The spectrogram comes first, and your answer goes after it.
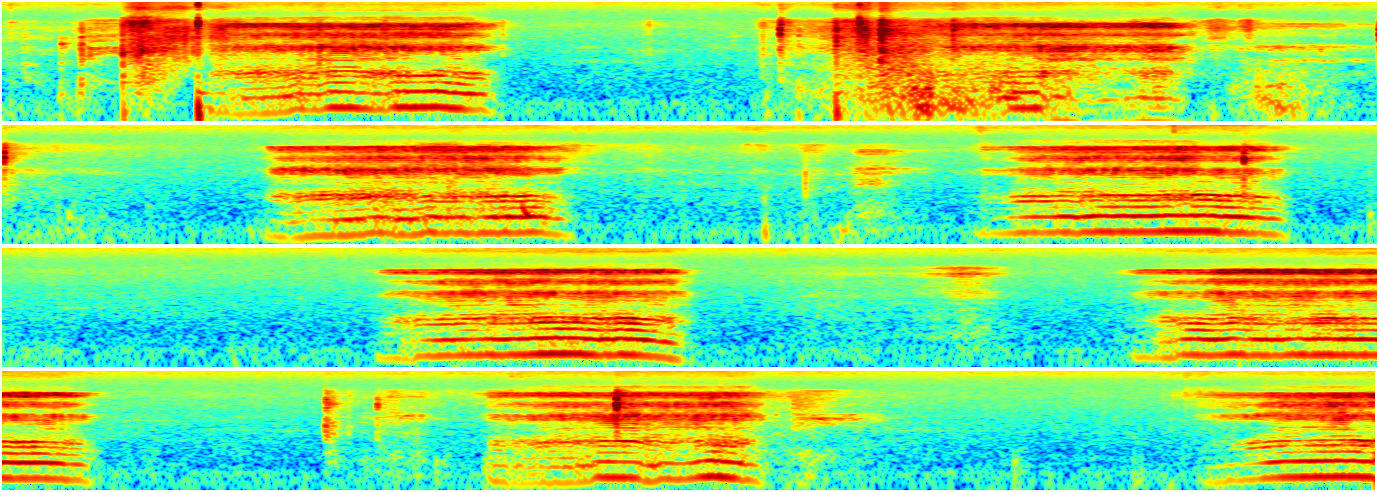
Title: Snoring sound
